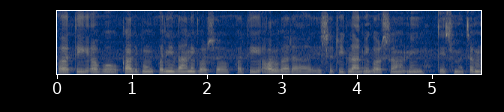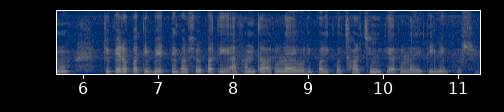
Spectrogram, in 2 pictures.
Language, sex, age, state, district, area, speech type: Nepali, female, 60+, West Bengal, Kalimpong, rural, spontaneous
